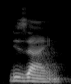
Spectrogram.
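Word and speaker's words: design: डिज़ाइन, जी को underline करेंगे, ये साइलेंट लेटर है।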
